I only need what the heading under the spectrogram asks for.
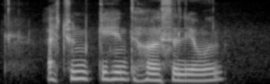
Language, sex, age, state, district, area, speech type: Kashmiri, female, 18-30, Jammu and Kashmir, Kulgam, rural, spontaneous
